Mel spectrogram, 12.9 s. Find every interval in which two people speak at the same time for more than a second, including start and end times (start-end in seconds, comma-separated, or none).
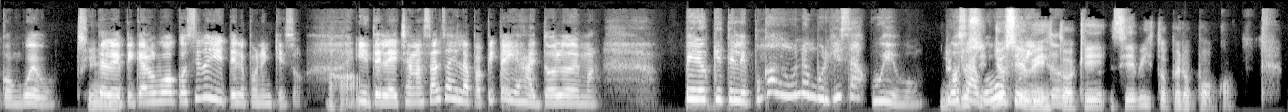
9.4-10.7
